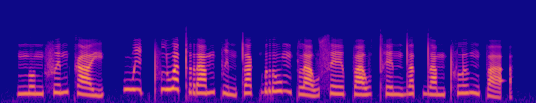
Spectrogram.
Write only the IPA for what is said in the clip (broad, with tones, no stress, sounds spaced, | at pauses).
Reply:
n o˧ n f e˦˥ n k a˨˩ j | w i˥˩ ʔ pʰ l u˥˩ a̯ t r a˦˥ m p i˨˩ n t a˦˥ k̚ r oː˥˩ m p l a˩˦ w s eː˧ p a˦˥ w tʰ e˧ n d a˦˥ t̚ d a˧ m pʰ l ɯ˥˩ ŋ p a˨˩ ʔ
